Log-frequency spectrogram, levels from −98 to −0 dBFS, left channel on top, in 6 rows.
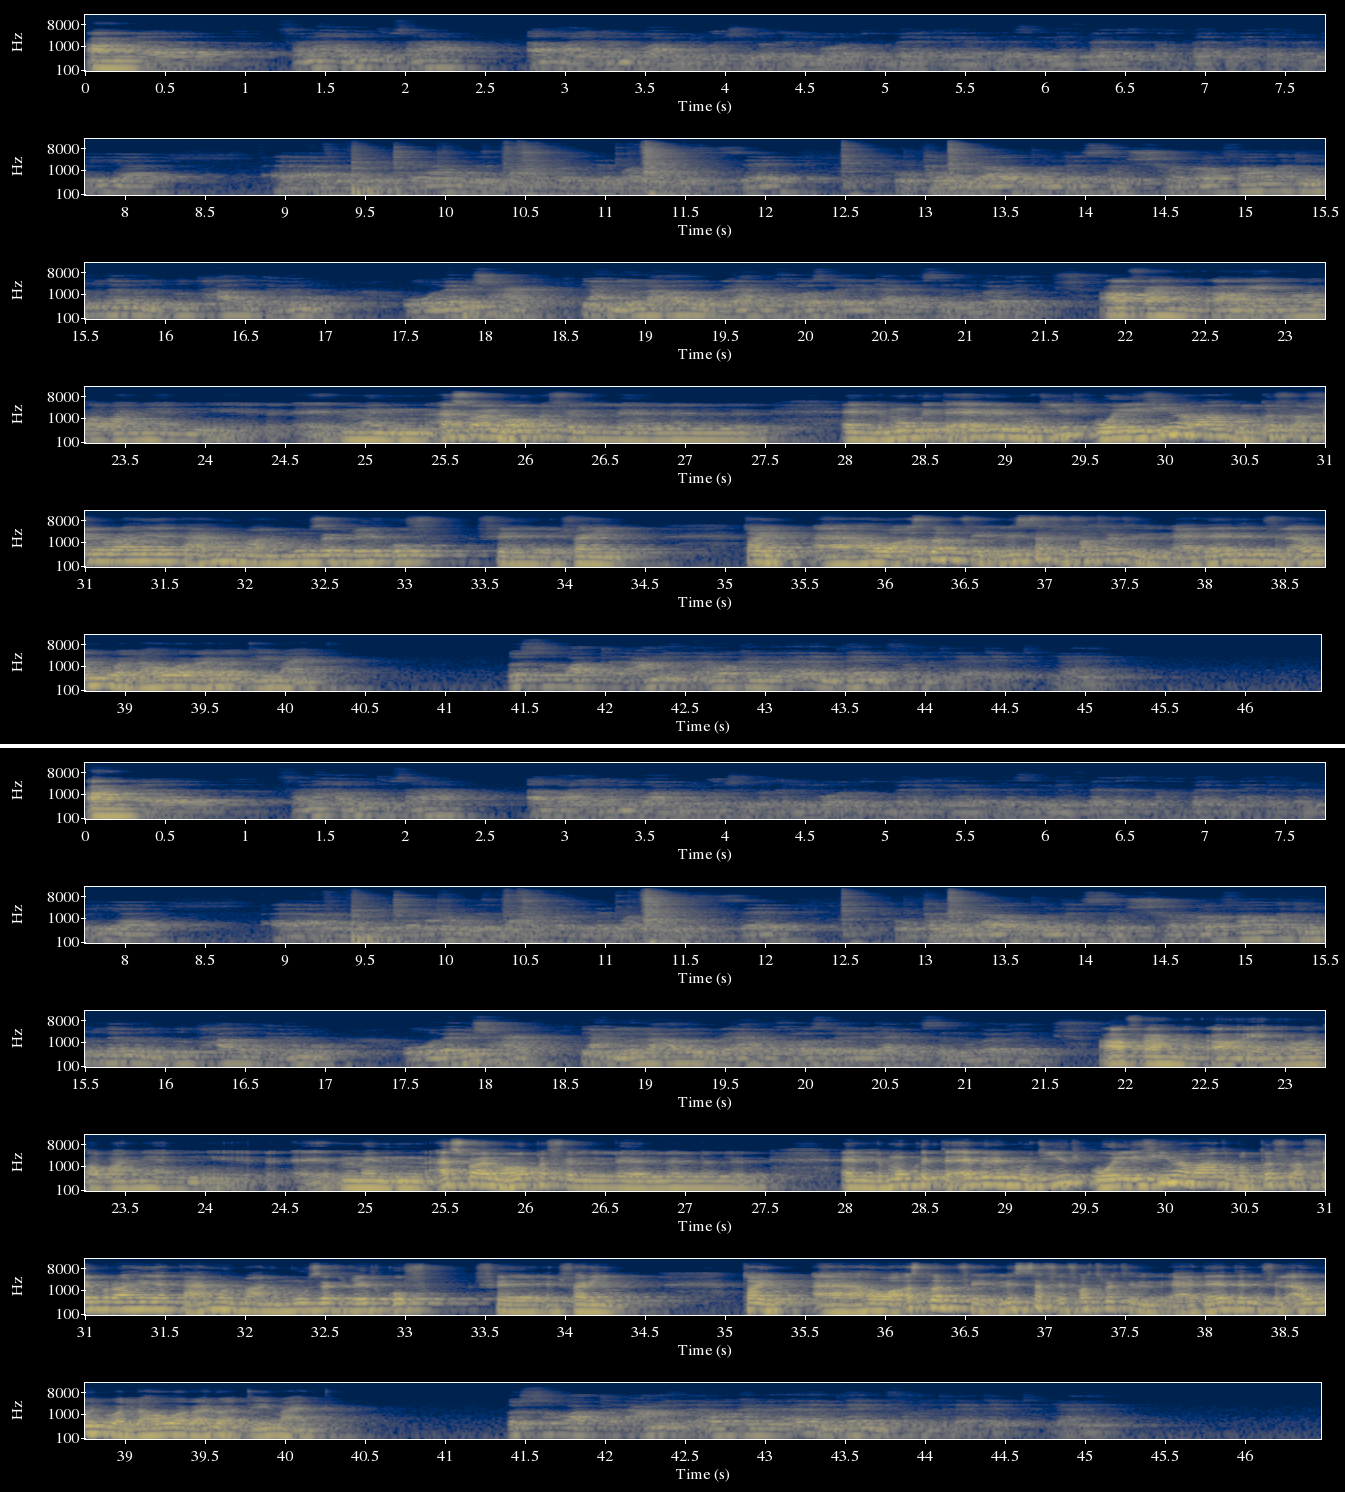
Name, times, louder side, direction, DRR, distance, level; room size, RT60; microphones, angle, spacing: voice 1, 0.3-2.3 2.8-8.2 8.9-12.1 12.8-21.7 41.4-45.2, equal, 35° right, -10 dB, 0.6 m, -43 dB
sound 1, 8.7-8.9 9.2-11.9 12.2-13.3 13.7-14.0 14.8-15.2 15.7-15.8, equal, 5° left, 0.5 m, -45 dB
voice 2, 21.8-24.2 24.5-33.1 33.5-34.3 34.7-40.2, right 3 dB, 75° right, 4 dB, 0.3 m, -31 dB
2.5 x 2.0 x 2.5 m, 1.1 s
head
